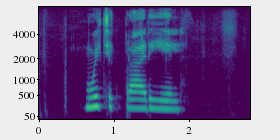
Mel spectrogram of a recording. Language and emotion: Russian, neutral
